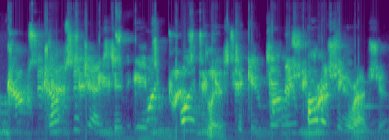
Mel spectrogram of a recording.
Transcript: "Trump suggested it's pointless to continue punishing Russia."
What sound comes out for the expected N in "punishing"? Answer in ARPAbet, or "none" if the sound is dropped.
L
